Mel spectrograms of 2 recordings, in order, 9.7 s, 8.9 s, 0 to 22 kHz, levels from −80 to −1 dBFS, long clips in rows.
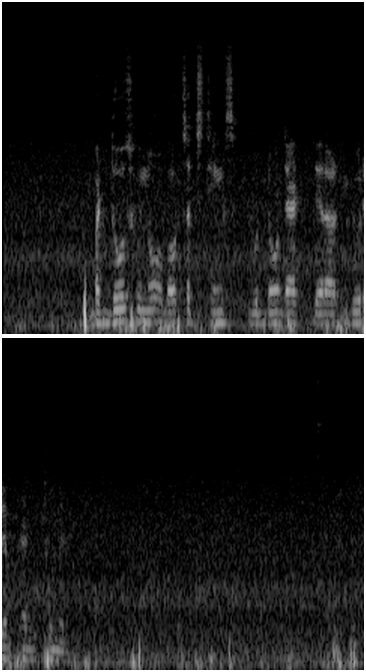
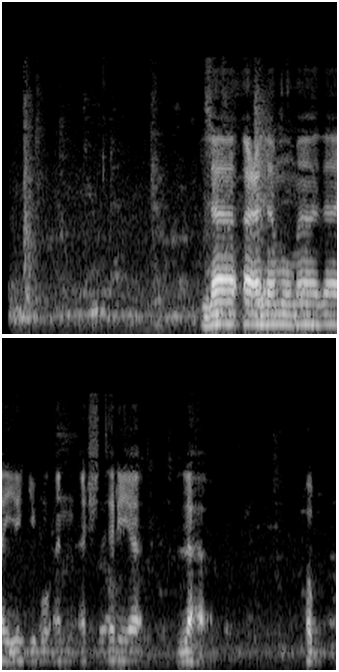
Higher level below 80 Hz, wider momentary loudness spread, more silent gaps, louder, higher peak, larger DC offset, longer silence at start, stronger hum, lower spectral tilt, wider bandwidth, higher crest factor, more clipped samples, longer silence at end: first, -50 dBFS vs -58 dBFS; second, 21 LU vs 27 LU; neither; second, -38 LUFS vs -20 LUFS; second, -10 dBFS vs -2 dBFS; neither; about the same, 0.05 s vs 0.1 s; neither; about the same, -6.5 dB/octave vs -6 dB/octave; first, 13.5 kHz vs 11 kHz; first, 30 dB vs 20 dB; neither; about the same, 0 s vs 0 s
